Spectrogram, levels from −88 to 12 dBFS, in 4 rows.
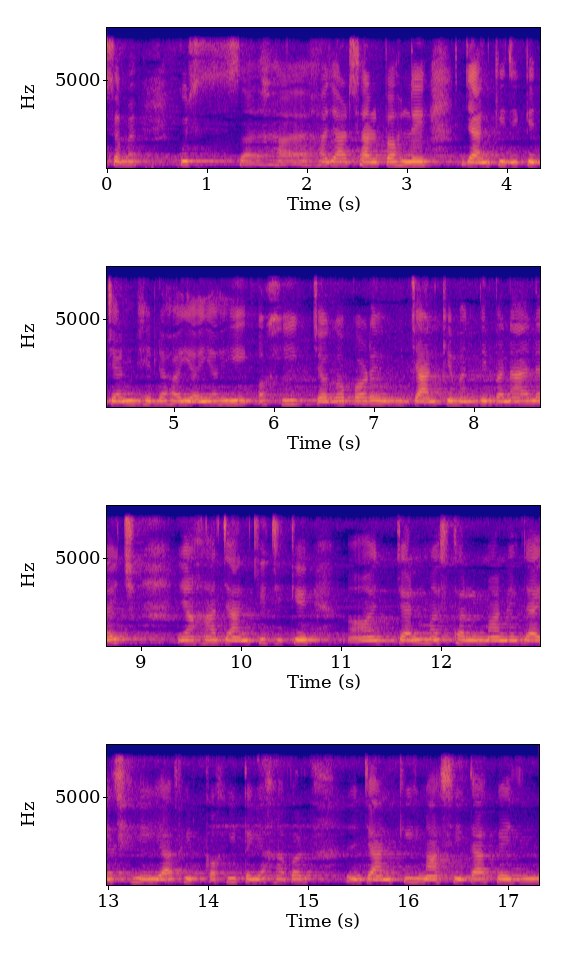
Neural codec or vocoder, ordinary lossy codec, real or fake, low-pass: none; none; real; 7.2 kHz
